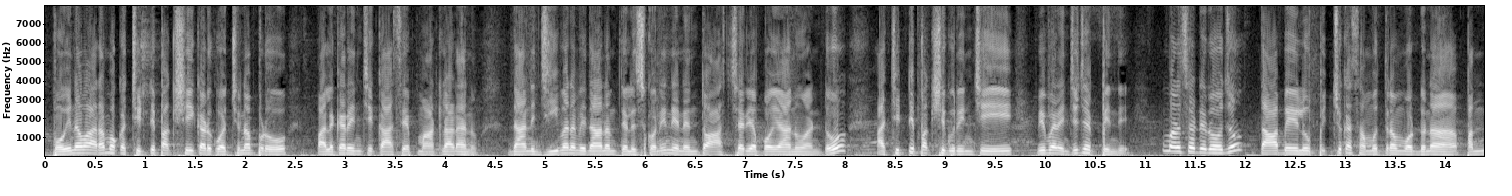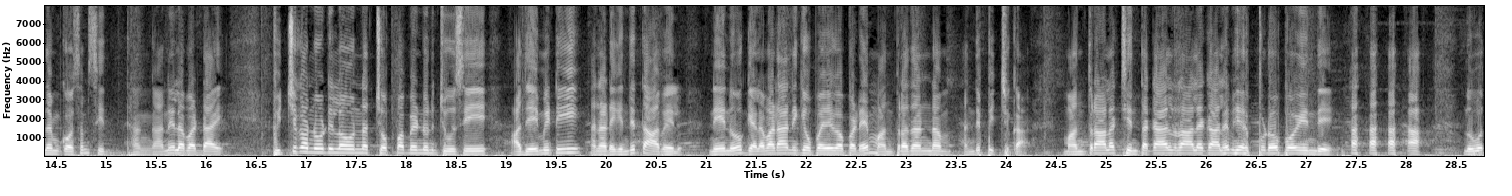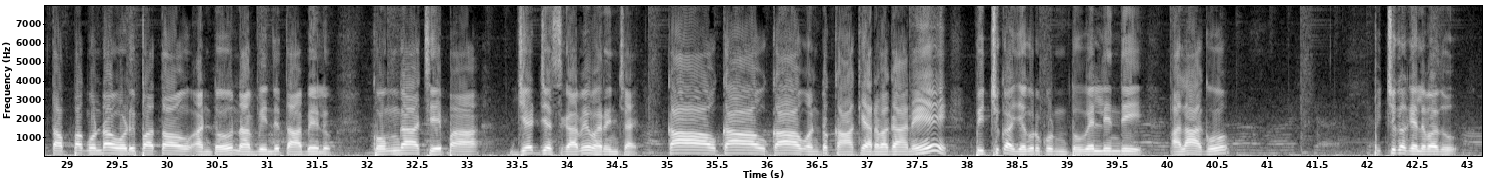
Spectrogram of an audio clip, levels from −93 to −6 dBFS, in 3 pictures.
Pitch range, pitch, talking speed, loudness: 130-160 Hz, 145 Hz, 105 wpm, -14 LUFS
